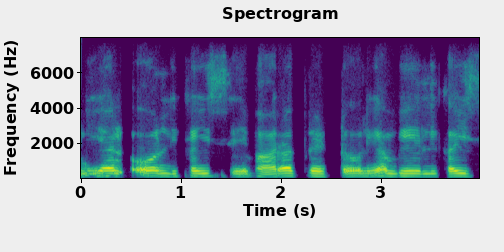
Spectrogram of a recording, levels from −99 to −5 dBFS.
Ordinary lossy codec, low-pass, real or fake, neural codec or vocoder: Opus, 32 kbps; 7.2 kHz; fake; vocoder, 44.1 kHz, 128 mel bands, Pupu-Vocoder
